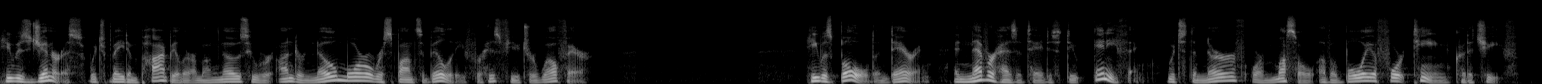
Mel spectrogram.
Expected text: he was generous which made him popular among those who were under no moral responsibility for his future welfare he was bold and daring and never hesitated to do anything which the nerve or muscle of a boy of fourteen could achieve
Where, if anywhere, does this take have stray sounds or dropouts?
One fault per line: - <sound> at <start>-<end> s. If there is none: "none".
none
